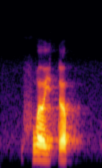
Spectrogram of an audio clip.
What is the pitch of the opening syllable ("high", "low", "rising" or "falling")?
low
